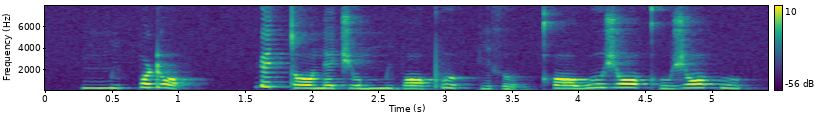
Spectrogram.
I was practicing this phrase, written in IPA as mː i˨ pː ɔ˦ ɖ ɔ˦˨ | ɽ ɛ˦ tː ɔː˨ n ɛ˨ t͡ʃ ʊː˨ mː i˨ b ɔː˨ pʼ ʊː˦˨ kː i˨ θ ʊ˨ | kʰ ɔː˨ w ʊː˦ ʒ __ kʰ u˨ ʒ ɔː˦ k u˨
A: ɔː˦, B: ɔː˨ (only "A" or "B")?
A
